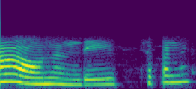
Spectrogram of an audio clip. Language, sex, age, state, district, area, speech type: Telugu, female, 18-30, Andhra Pradesh, Kurnool, urban, conversation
